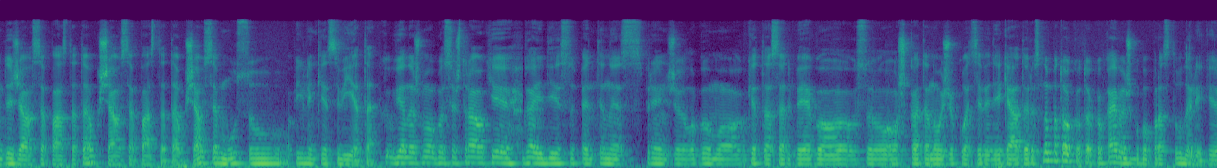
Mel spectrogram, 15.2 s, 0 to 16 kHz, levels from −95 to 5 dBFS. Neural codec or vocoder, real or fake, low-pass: none; real; 9.9 kHz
